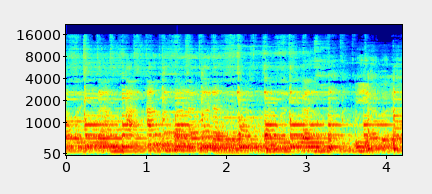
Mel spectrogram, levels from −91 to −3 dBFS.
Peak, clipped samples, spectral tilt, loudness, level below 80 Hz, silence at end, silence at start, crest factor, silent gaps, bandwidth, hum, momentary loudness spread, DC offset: 0 dBFS; under 0.1%; -6.5 dB/octave; -12 LUFS; -46 dBFS; 0 s; 0 s; 12 dB; none; 16.5 kHz; none; 3 LU; under 0.1%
